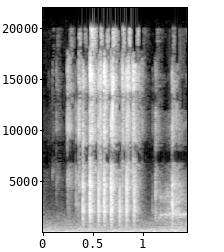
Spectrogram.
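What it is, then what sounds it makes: Glide fishing lure rattles sounding. A glide fishing lure with rattles is flicked, producing a quick run of bright, dry clicking rattles with almost no ring. The rattle sounds good.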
